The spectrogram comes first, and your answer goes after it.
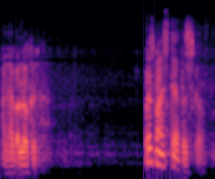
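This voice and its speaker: Authoritative, animated doctor. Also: male voice, low voice, a little fast, husky, exaggerated voice. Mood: grave, commanding. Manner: commanding, clipped. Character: authoritative, decisive male doctor. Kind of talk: old-time radio mystery acting. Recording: muffled old radio recording.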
